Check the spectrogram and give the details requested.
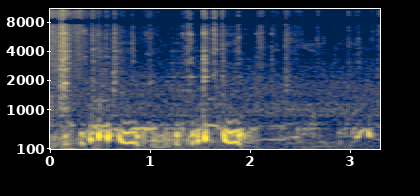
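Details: Racing pigeons being paired up; a run of low, rolling, throaty coos in quick succession, then softer, trailing coos in a small enclosed space.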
